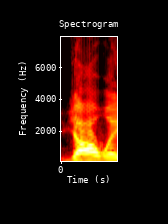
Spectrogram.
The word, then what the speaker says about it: Yahweh: An evil spirit from Yahweh, which Yahweh is the Hebrew pronunciation of God's name, Yahweh, in other words, permitted by Yahweh, terrorized the man.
